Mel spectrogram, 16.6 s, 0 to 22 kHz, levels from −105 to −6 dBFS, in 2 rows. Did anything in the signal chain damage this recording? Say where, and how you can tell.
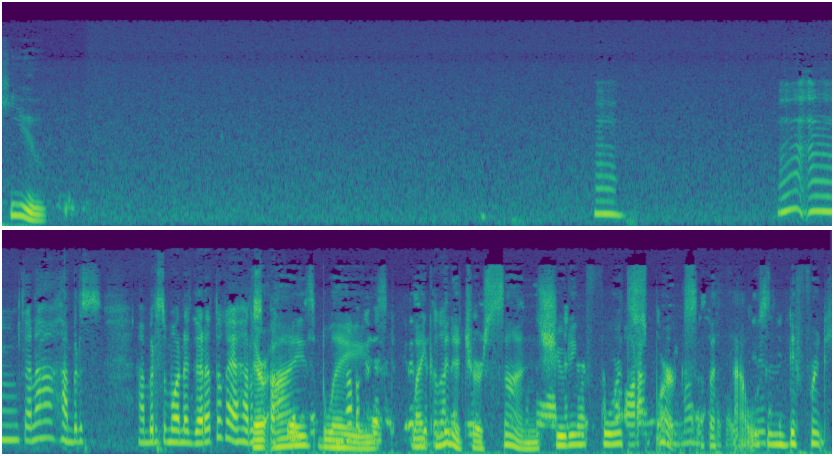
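Yes, the damage is in call processing. An echo leak returns a delayed copy of the speech: faint at 0.62–0.76 s, about 367 ms late, then as loud as the talker at 11.15–11.45 s, with faint scraps at 14.75–14.83, 15.23–15.34 and 15.97–16.02 s, each 342 ms late. The likely cause is a loudspeaker-side echo canceller passing residual pickup.

Speech is suppressed in double talk between 11.34 and 16.19 s. The talker's level dips in pieces, down by as much as about 20 dB and for roughly 3 s in total, while the far side is playing on the loudspeaker. The canceller likely could not separate the talker from the echo and attenuated both.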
